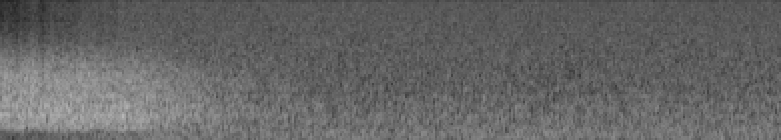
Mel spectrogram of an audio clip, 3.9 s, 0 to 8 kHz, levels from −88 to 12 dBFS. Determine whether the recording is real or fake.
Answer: fake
